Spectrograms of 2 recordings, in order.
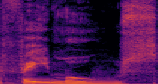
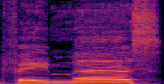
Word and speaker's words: famous: que você vai cantar famous, não é famous. Som do us famous. I'm feeling like I'm famous.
